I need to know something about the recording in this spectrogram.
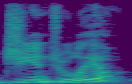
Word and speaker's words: Giangiulio: Matt Giangiulio. Damn close. There's a couple. What is it? What did he get wrong? So, all right. So, in Italian, Gian is pronounced Jean, not Giangiulio?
